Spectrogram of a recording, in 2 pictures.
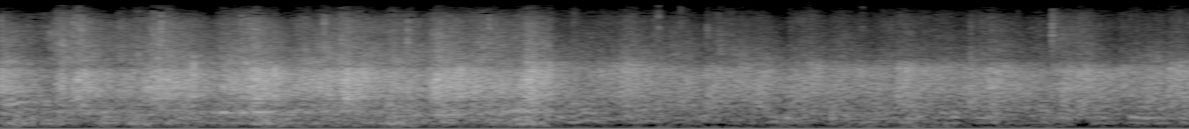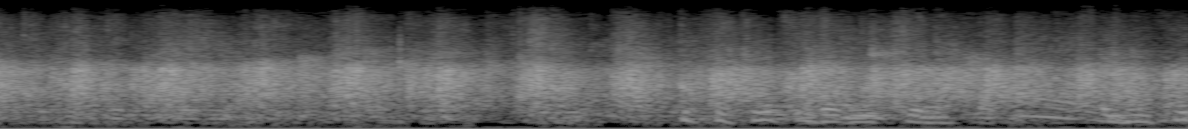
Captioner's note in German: Beifall SPD und CDU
